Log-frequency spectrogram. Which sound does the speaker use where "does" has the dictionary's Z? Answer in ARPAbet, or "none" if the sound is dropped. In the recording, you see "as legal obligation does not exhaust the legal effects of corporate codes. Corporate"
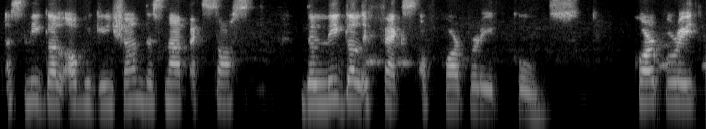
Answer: S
